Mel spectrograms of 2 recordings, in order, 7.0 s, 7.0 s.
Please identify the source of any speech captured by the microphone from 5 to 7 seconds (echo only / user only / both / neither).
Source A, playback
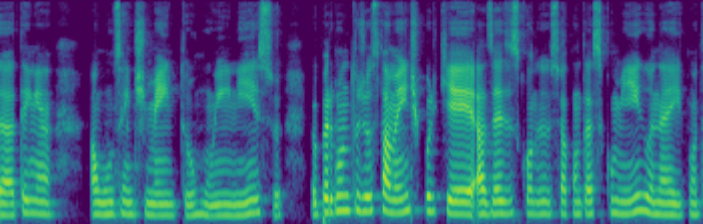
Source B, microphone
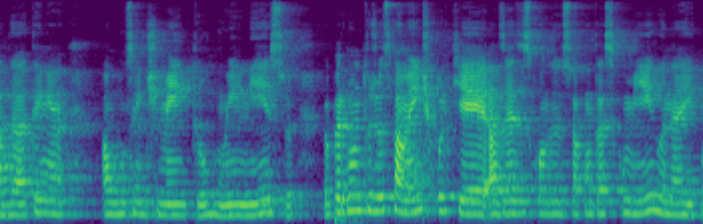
echo only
